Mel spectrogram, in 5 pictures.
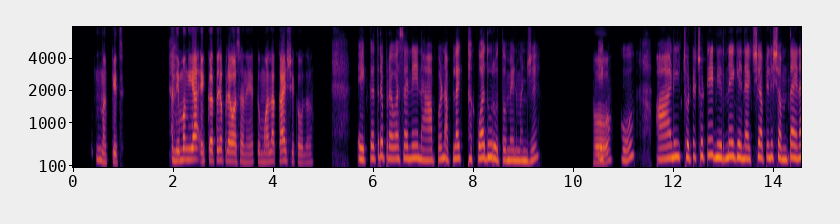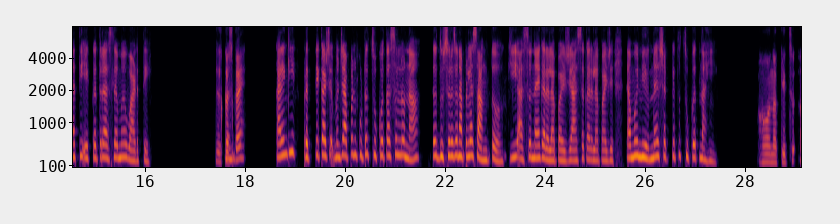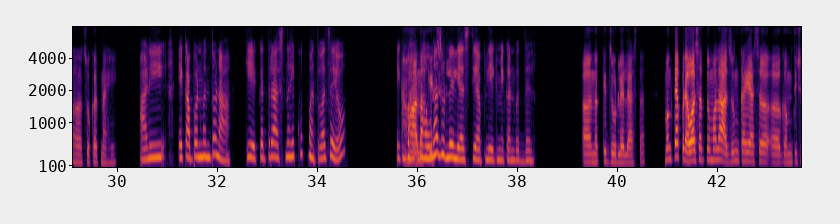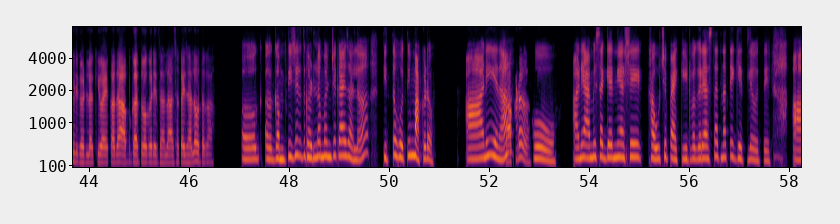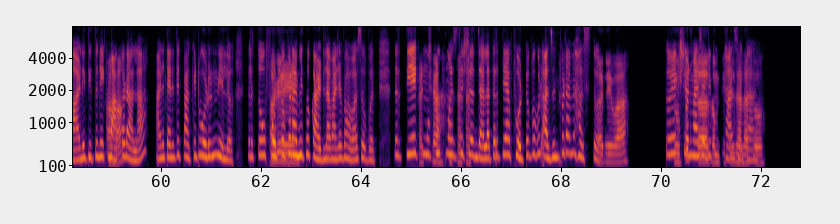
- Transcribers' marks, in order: swallow; tapping; surprised: "माकडं?"; inhale; surprised: "अरे!"; chuckle; other noise
- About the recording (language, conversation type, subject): Marathi, podcast, एकत्र प्रवास करतानाच्या आठवणी तुमच्यासाठी का खास असतात?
